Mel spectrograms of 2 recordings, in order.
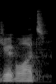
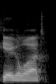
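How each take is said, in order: First: The word begins with a j sound. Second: The word begins with a hard g sound. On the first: This is how the film says the word. "they pronounce it" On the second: This is the standard form of the word. "Technically it's"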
